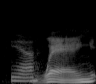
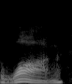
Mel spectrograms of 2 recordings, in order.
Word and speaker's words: Wang: And also, there are many skaters who, for example, Luke Wang, who pronounces it Wang instead of what it should be pronounced as, which is Wong.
